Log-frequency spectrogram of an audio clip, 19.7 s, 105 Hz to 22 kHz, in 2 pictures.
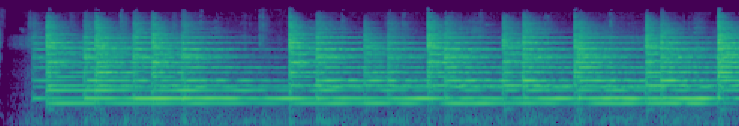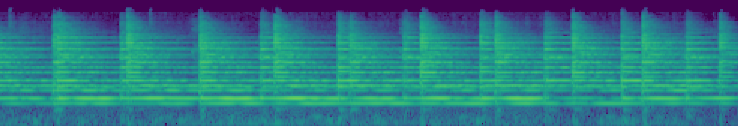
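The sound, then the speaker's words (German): Church bells of the Catholic branch church of St. Martin in Dürnhausen, Upper Bavaria, Germany, ring the 12 o'clock midday peal, dense overlapping strokes in a steady, continuous rhythm with bright metallic overtones and a sustained hum beneath, loud throughout with no voices. “Das Mittagsläuten kommt heute von der katholischen Filialkirche St. Martin im oberbayerischen Dürnhausen.”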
